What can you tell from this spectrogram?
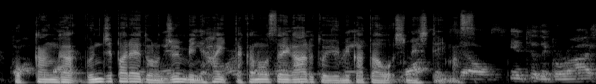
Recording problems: voice in the background; noticeable; throughout; 10 dB below the speech

